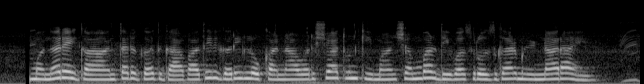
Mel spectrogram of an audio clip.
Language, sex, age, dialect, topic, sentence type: Marathi, female, 25-30, Varhadi, banking, statement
